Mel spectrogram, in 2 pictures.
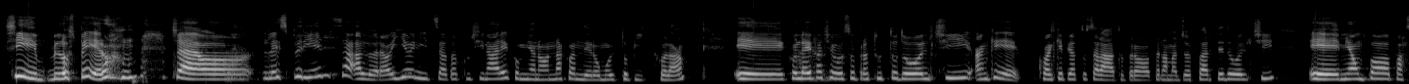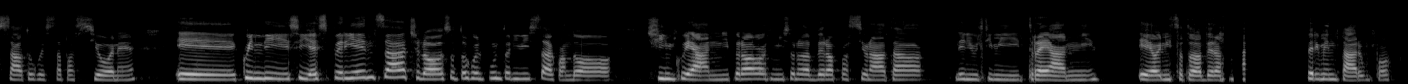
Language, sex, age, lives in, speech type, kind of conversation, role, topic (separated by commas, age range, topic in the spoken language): Italian, female, 20-24, Italy, conversation, podcast, guest, Che cosa ti piace di più del cucinare per gli altri?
